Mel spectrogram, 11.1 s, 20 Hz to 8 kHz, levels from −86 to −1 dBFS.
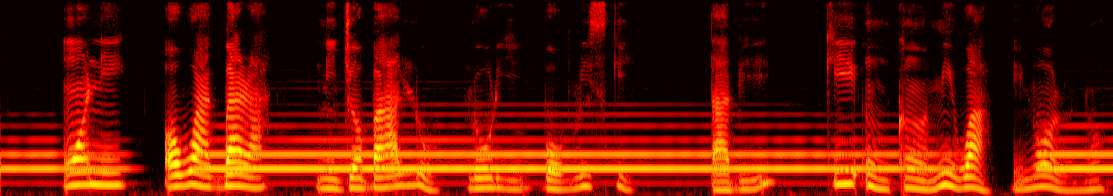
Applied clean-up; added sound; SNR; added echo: none; Wind instrument, woodwind instrument; 2 dB; none.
